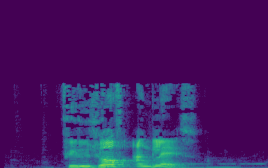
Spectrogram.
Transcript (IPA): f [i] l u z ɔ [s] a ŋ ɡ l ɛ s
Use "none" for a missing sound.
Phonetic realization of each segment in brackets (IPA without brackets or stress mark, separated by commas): i, f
